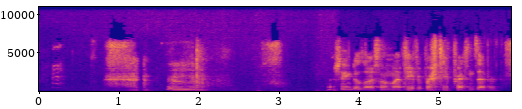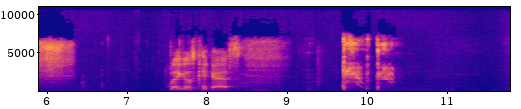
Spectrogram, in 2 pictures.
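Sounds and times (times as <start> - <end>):
person coughing: 1.2 - 2.1, 9.7 - 10.4
speech: 1.2 - 2.2, 3.7 - 5.9, 7.6 - 8.5.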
